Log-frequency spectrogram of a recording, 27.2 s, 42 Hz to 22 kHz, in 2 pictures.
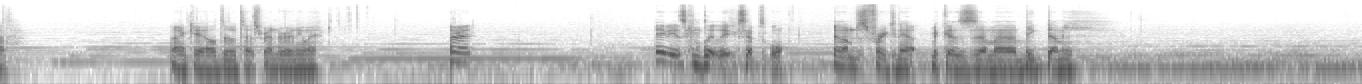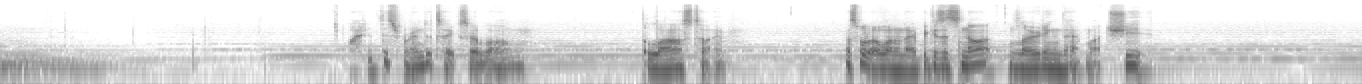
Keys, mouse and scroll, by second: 2.5 ctrl+s, 23.6 click.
